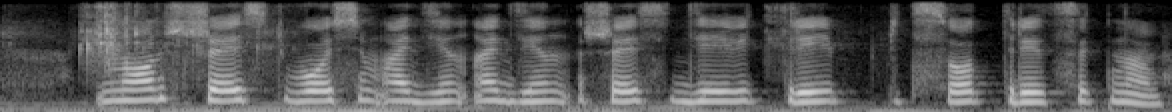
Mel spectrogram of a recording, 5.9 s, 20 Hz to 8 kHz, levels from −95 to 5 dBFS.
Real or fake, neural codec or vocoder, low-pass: fake; vocoder, 44.1 kHz, 128 mel bands every 256 samples, BigVGAN v2; 7.2 kHz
